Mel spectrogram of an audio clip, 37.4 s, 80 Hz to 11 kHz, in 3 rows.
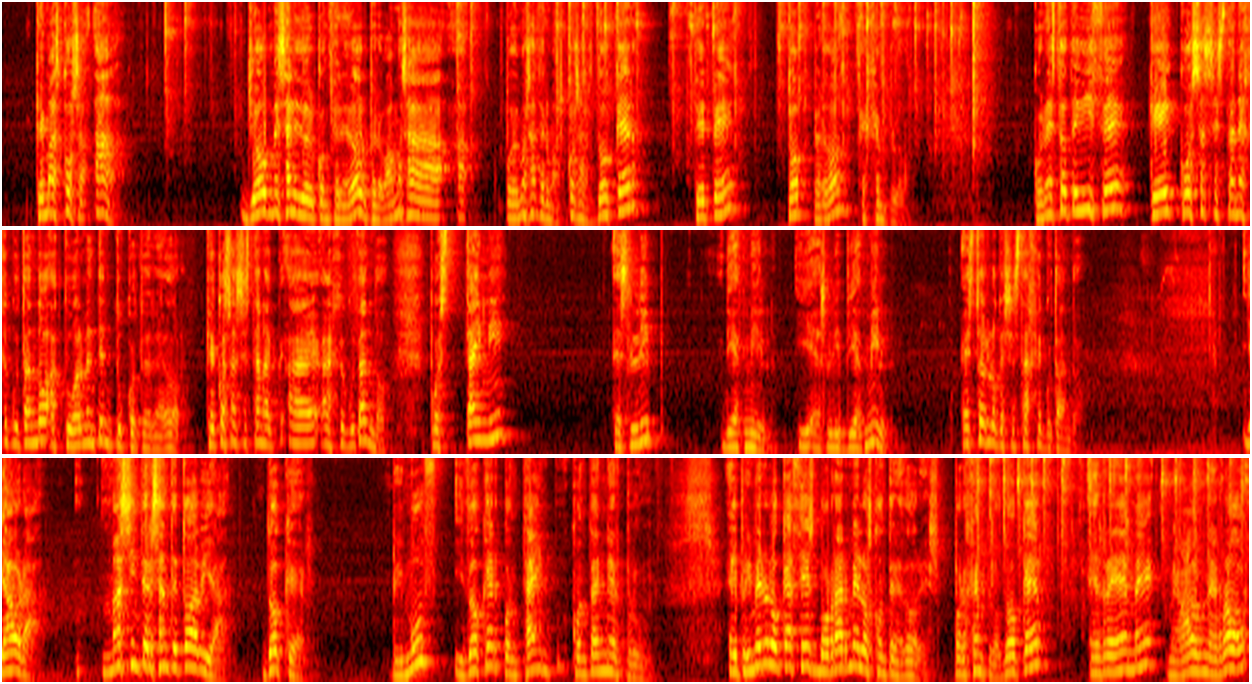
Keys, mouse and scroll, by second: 0.8-1.8 drag, 1.8 ctrl+c, 3.2 d, 4.5-10.0 typing, 26.2 click, 31.2 click, 34.5-37.4 typing.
